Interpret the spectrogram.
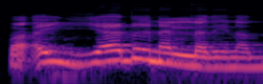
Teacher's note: دال ساکن حروف قلقلہ میں سے ہے تو اس کو ہلا کر پڑھیں گے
